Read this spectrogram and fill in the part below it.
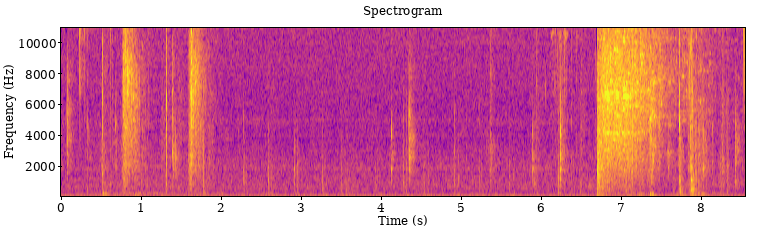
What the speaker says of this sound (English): hear glass breaking by me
